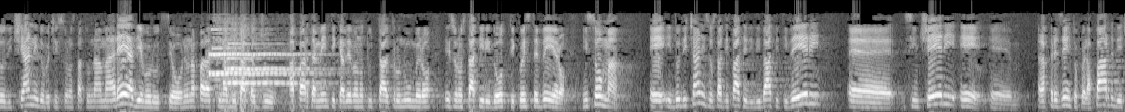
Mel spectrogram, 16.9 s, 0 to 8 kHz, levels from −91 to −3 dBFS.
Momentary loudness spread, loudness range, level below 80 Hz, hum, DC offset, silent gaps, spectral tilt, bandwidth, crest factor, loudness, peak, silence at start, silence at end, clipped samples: 14 LU; 5 LU; -50 dBFS; none; under 0.1%; none; -5.5 dB/octave; 8 kHz; 12 dB; -12 LUFS; 0 dBFS; 0 s; 0 s; 0.3%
